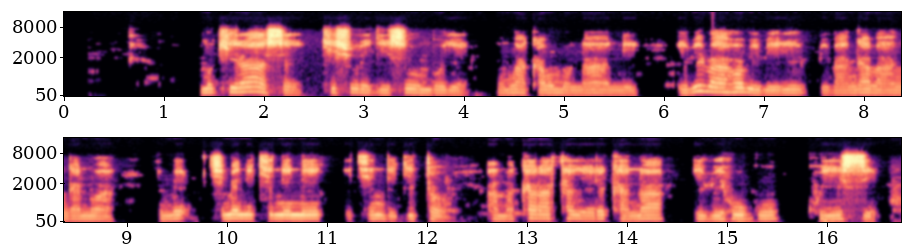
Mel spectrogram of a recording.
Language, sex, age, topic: Rundi, male, 36-49, education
